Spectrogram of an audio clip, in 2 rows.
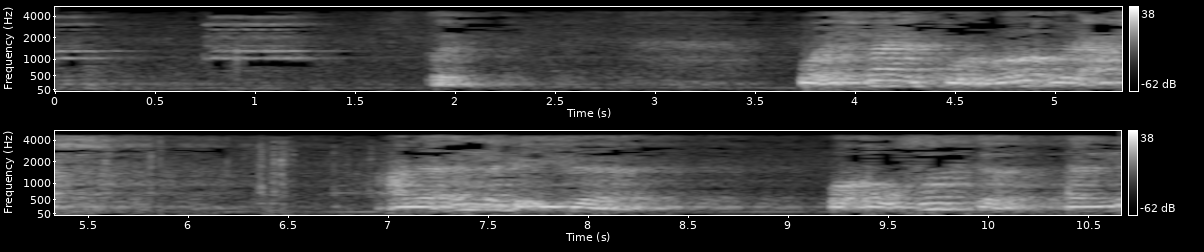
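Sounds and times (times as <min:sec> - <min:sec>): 
phone electronic ringtone: 0:00.0 - 0:01.5
speech: 0:04.1 - 0:05.6, 0:07.4 - 0:08.3, 0:09.6 - 0:10.6.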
